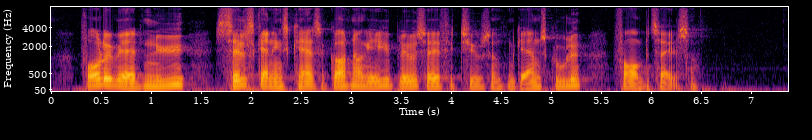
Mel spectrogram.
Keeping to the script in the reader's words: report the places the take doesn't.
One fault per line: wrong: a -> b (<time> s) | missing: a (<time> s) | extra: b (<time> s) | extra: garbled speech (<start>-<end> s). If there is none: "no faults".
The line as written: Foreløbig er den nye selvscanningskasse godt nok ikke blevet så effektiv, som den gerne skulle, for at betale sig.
no faults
